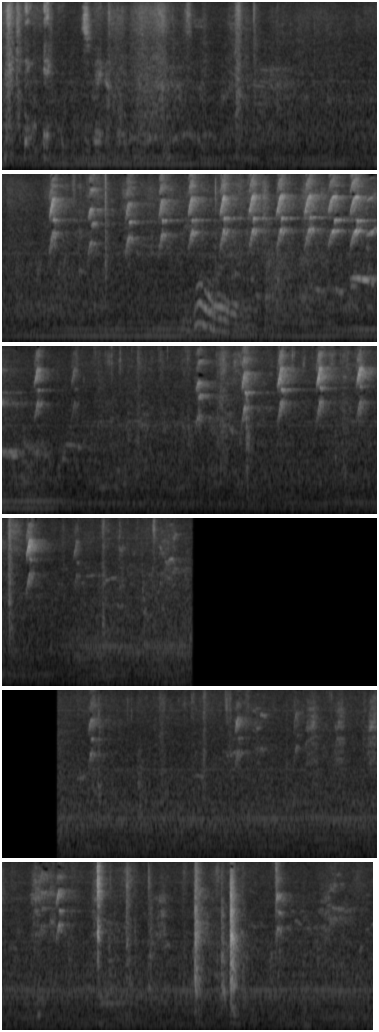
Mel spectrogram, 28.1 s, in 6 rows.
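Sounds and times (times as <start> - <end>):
bird chirping: 5.2 - 10.4.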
